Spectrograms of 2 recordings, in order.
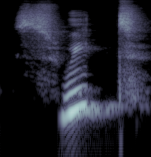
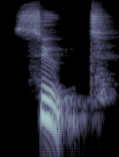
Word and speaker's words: suit: non-native mistake suit suit some people say sweet sweet all kinds of wrong pronunciations for that one thing to remember there is it the long you sound ooh suit suit then it seems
